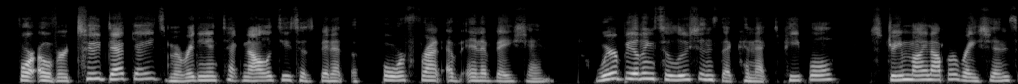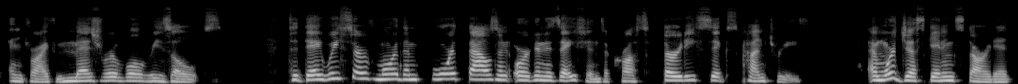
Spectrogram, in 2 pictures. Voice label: CORPORATE NARRATION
